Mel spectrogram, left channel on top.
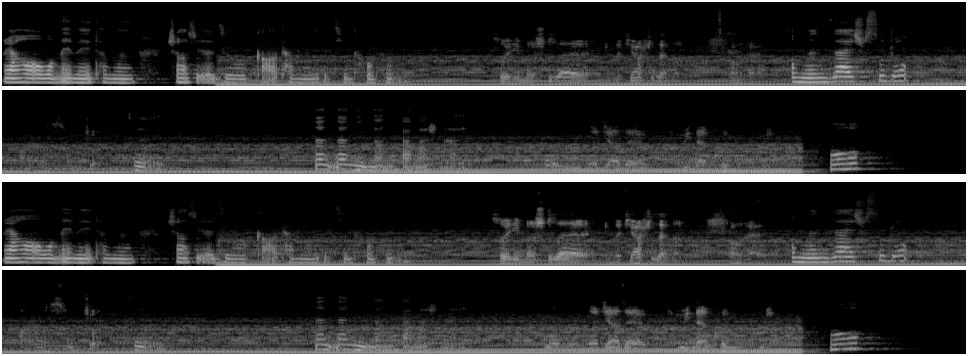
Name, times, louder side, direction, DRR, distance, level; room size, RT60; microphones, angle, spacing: voice 1, 0.0-4.1 7.9-9.1 10.9-11.3 12.8-14.3 17.9-18.2, left 2 dB, 30° left, 0.8 m, -30 dB
sound 1, 2.1-17.7, left 1 dB, 5° right, 1.4 m, -34 dB
voice 2, 4.9-7.6 9.8-10.7 15.0-16.1 16.4-17.4, right 3 dB, 70° right, 1.4 m, -37 dB
28.0 x 26.5 x 8.0 m
head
